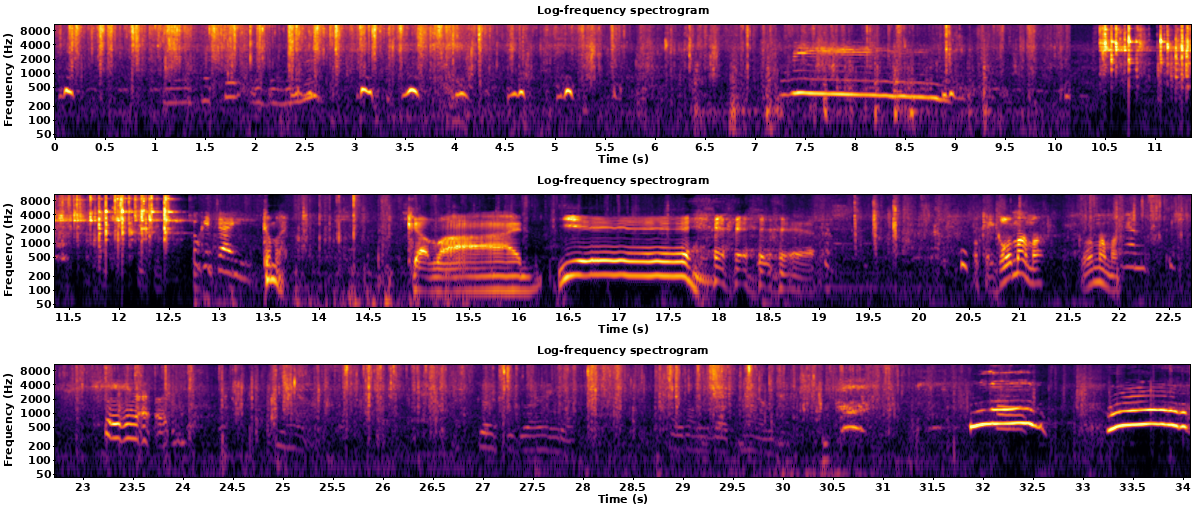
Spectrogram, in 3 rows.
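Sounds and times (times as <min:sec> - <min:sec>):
running footsteps on dry leaves: 0:00.0 - 0:10.3, 0:19.4 - 0:34.0
gate latch and chain rattling: 0:10.4 - 0:12.8.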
